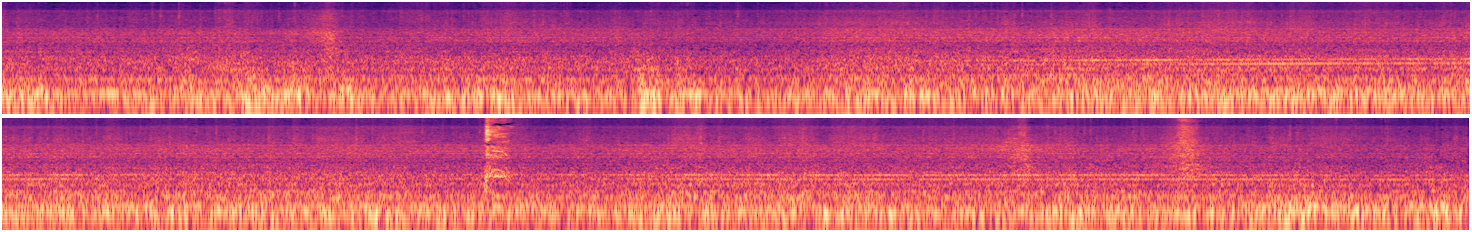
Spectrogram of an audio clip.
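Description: Road and engine noise of a moving car heard from inside the cabin: a steady low rumble, joined about ten seconds in by a faint steady hum. A few brief clicks cut through, the sharpest about two-thirds of the way through.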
